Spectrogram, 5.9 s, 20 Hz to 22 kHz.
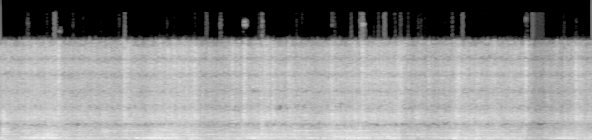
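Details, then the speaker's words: Cumberland granulator chopping about 10 pounds of copper wire. Harsh, gritty chopping that surges about once a second as the material tumbles, then smooths out. Normal grinding under load. "A little bit more noisy when it's grinding. And you can hear it surging as it's rolling it around. And it's smoothed out."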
